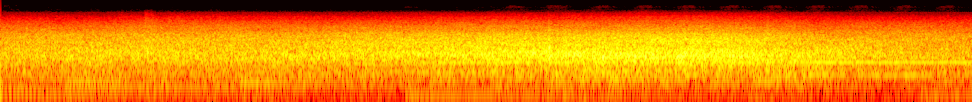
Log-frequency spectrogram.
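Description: A car approaches on a road.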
